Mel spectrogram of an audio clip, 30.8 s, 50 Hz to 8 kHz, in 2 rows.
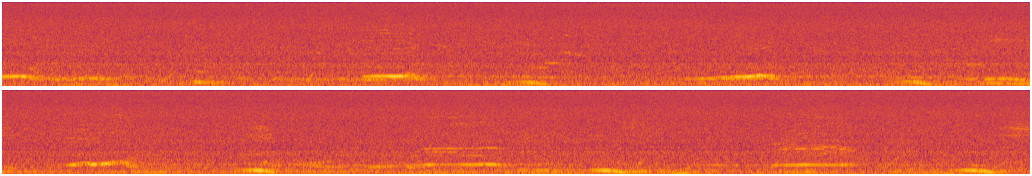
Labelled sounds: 6.4	6.7	humpback whale, 1.6 to 1.8 kHz
21.7	22.9	humpback whale, 0.80 to 1.1 kHz
27.0	27.9	humpback whale, 0.80 to 1.1 kHz
30.5	30.8	humpback whale, 2.0 to 2.3 kHz

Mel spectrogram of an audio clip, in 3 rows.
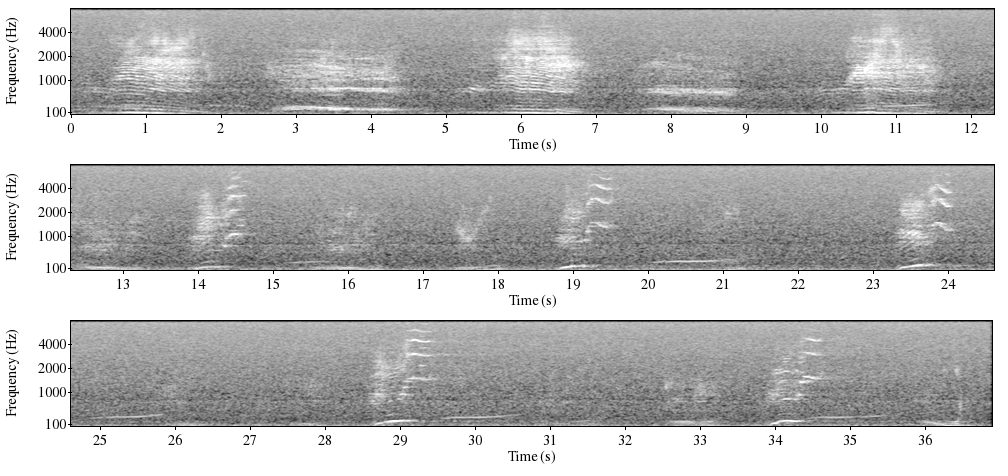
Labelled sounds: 0.6	1.5	humpback whale, 0.99 to 3.2 kHz
3.5	3.9	humpback whale, 0.80 to 0.83 kHz
5.6	5.9	humpback whale, 1.8 to 2.2 kHz
6.5	6.9	humpback whale, 1.3 to 1.8 kHz
10.2	10.9	humpback whale, 0.80 to 3.4 kHz
14.3	14.7	humpback whale, 0.93 to 3.4 kHz
17.5	17.7	humpback whale, 0.83 to 1.5 kHz
19.2	19.6	humpback whale, 1.1 to 4.6 kHz
23.3	24.1	humpback whale, 0.80 to 4.5 kHz
29.1	29.5	humpback whale, 1.3 to 6.2 kHz
34.0	34.7	humpback whale, 0.80 to 4.9 kHz

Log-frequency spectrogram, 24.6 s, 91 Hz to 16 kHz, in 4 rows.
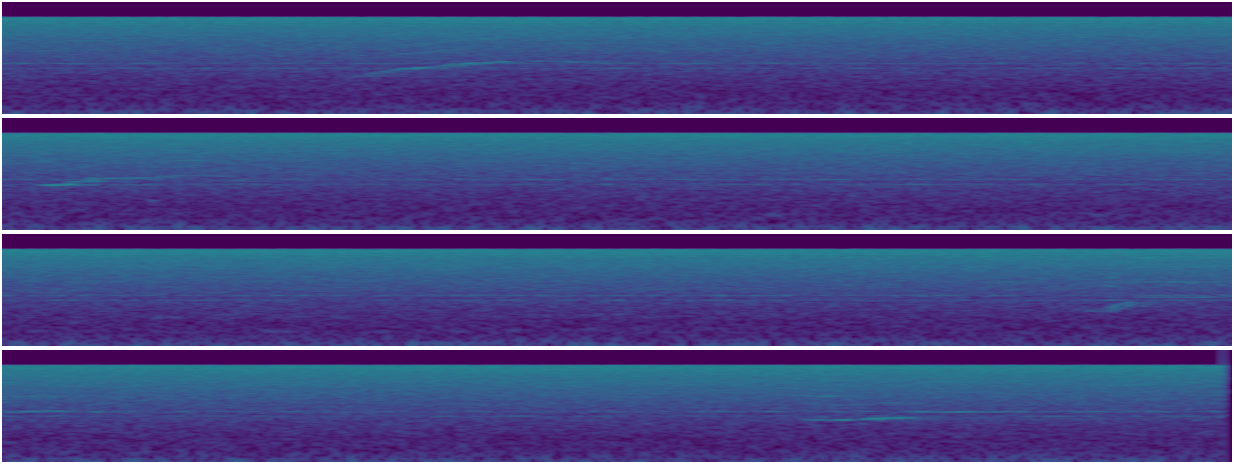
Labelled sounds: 2.0	2.6	humpback whale, 0.80 to 1.8 kHz
6.4	7.0	humpback whale, 0.80 to 1.1 kHz
18.0	18.8	humpback whale, 0.83 to 1.0 kHz

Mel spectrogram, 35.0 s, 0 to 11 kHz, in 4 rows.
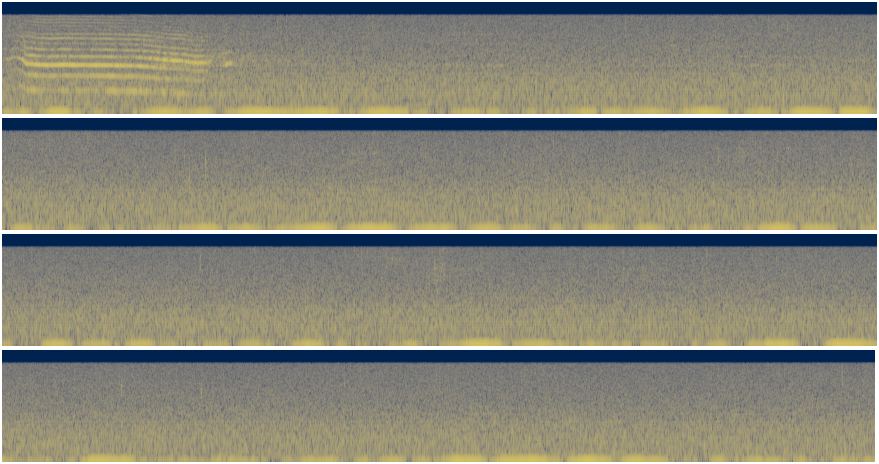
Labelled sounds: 0.0	2.4	killer whale, Bigg's (transient), AT1 transient, 0.40 to 8.0 kHz

